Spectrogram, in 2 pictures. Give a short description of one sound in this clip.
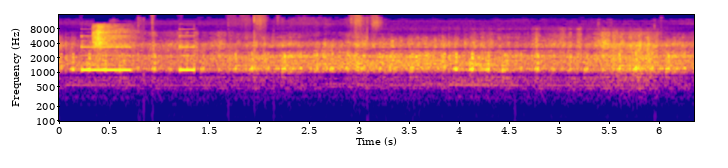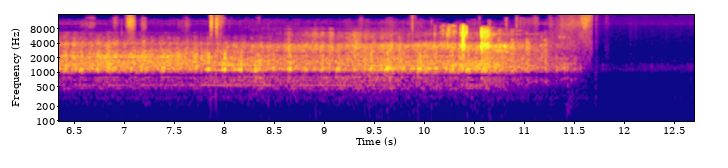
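A truck engine idles with a steady hum.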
